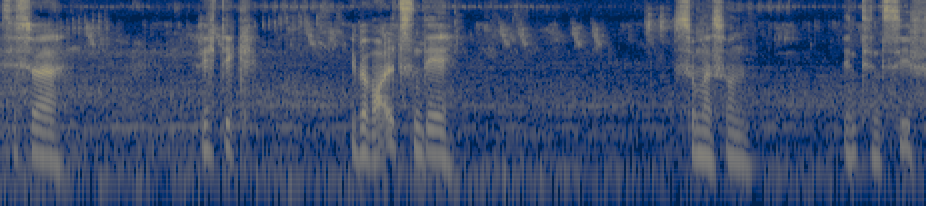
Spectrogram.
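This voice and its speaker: A man with a Bavarian accent improvises spoken poetry outdoors in a slow, reflective, halting way, in short phrases with long pauses. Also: on the high side, vocal fry. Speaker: amateur poet. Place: outdoors in the countryside. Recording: faint outdoor nature noise. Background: birdsong and rural ambience.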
